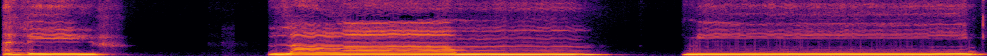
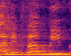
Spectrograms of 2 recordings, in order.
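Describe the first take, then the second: First: The vowel in 'laam' is drawn out long. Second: The vowel in 'laam' is kept short and plain. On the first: The speaker calls it right. "அப்படி சொல்லணும். இதா லாம் கருது இழுக்கணும்" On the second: The speaker calls it wrong. "சும்மா அலிஃப் லாம் மீம் அப்படி சொல்லக்கூடாது"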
